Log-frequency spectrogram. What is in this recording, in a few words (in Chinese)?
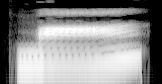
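"麻", Chinese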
